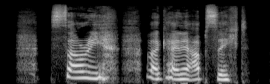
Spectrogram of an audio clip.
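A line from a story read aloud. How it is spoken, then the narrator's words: Laughing call. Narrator (German): rief lachend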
